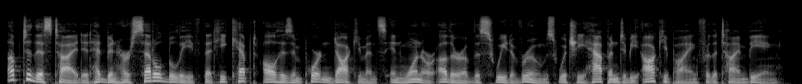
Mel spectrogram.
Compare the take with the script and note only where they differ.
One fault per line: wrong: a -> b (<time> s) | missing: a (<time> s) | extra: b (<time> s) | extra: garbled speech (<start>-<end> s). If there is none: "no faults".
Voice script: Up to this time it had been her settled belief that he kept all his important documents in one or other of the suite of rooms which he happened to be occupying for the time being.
wrong: time -> tide (0.5 s)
